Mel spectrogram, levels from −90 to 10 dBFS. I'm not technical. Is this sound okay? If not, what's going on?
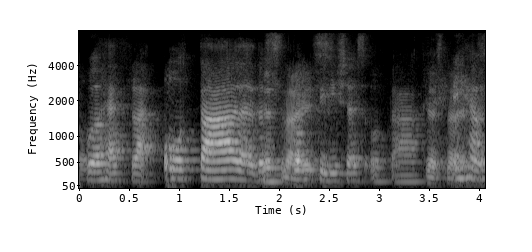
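No. Around 0.87 to 0.92 s there is VoIP packet loss concealed by the speech codec. About 20 ms of speech went missing, which fits one lost packet. Unlike a dropout's silence or click, the gap is filled with a short buzzy or noisy smear that lingers briefly.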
